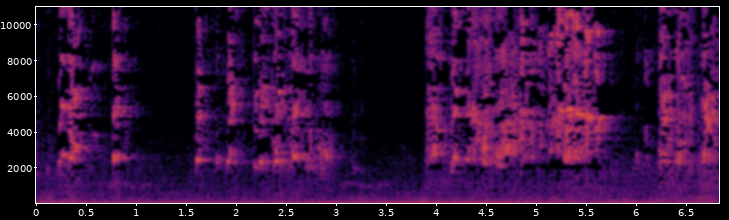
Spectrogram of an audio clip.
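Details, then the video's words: Several bursts of shrill, rasping chatter from pet African lovebirds in breeding season, each lasting about a second with brief gaps, a longer busy run in the second half, and a constant low hum underneath. "Lovebirds Behavior Breeding Season"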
